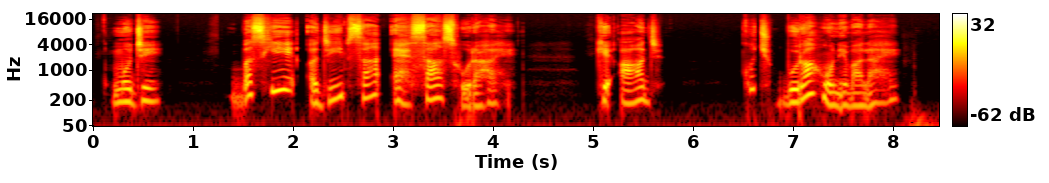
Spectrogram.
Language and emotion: Urdu, fearful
